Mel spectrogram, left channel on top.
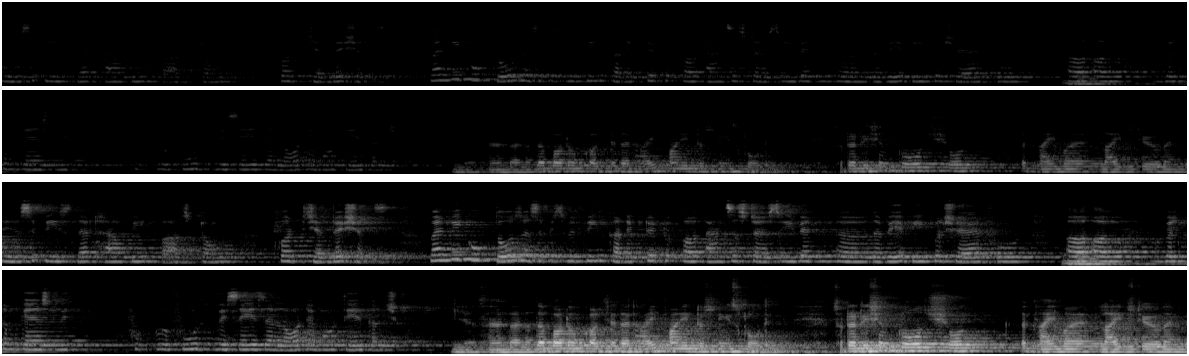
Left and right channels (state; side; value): quieter; left; 19.9 dB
